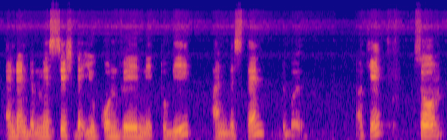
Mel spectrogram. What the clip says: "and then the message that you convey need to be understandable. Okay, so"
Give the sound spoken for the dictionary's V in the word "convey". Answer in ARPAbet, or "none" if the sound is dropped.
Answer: V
